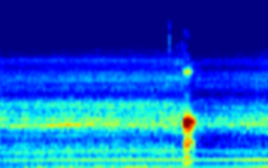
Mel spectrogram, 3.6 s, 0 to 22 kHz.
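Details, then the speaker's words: Autoterm Air 2D diesel heater in Peugeot Boxer L3H2 camper conversion, first run after rewiring: steady low hum, faint fan whir and one brief fuel-pump tick; heater running, air flowing, warm air follows. "okay so I don't know if you can hear that but the heating system is on I can hear it pumping or at least doing something but there's power to it which is fantastic sounds like it's cranking up there is air coming through"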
